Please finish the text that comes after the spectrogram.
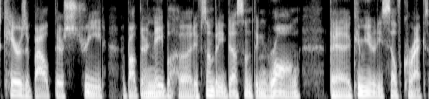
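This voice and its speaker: A man's voice: on the low side, dry recording, studio quality. A middle-aged man from Finland, talking in a reflective, loose, casual vlog style. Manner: reflective, loose, hedging with "like" and "kind of". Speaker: vlogger.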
